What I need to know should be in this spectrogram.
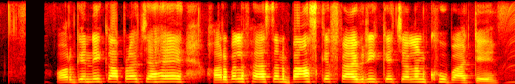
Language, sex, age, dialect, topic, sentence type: Bhojpuri, male, 18-24, Northern, agriculture, statement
